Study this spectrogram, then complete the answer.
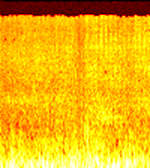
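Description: A motorcycle passes by.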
